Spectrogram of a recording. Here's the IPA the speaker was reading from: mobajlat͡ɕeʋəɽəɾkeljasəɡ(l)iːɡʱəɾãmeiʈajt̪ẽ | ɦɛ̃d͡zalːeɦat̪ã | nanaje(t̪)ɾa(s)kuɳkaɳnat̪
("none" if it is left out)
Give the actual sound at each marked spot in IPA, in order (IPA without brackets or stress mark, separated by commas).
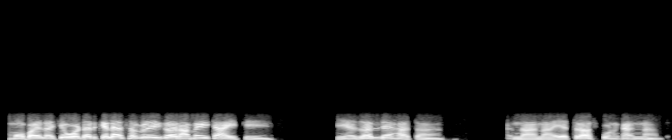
ɭ, t̪, s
